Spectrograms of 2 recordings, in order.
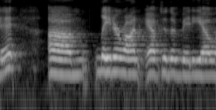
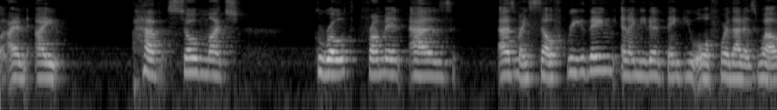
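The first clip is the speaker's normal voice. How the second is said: voice catching with emotion, choked up, holding back tears. Thanking everyone for the growth it brought, getting choked up. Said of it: "I'm trying not to get choked up".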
